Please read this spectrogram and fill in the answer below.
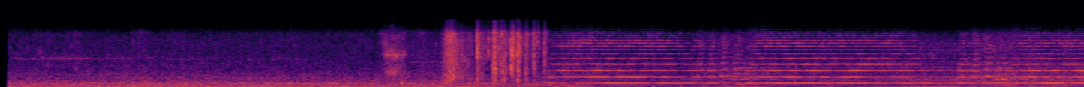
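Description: Film soundtrack: a low rumble, then a quick run of sharp knocks about six seconds in, the loudest part. After that a sustained low brass-like drone of score music holds steady.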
